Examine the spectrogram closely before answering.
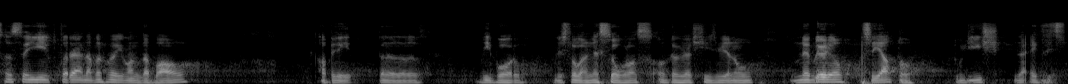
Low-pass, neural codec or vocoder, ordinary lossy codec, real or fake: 7.2 kHz; codec, 16 kHz, 1 kbps, FunCodec, trained on Chinese and English, 50 frames a second; AAC, 48 kbps; fake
